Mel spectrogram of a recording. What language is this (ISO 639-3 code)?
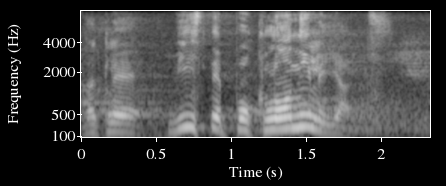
srp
